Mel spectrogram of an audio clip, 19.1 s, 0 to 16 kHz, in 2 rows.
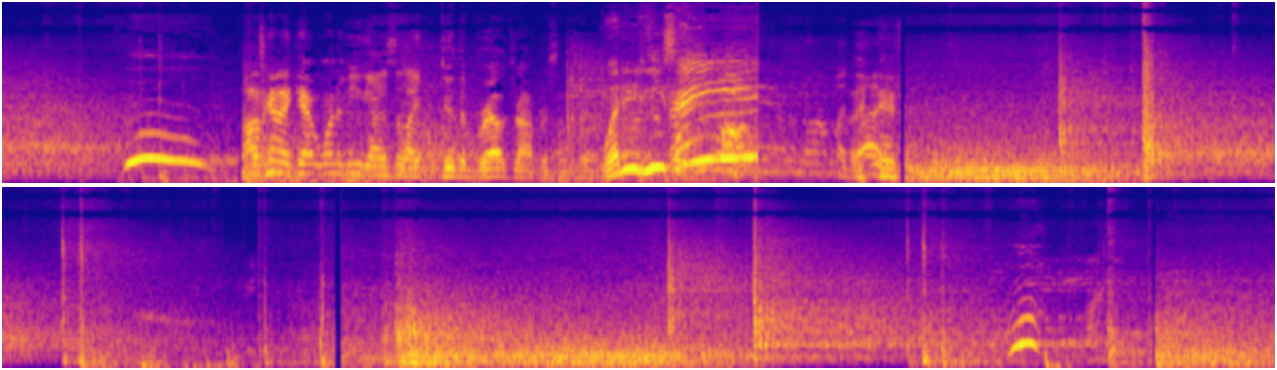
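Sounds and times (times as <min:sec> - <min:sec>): skateboard wheels rolling: 0:06.8 - 0:17.2.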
